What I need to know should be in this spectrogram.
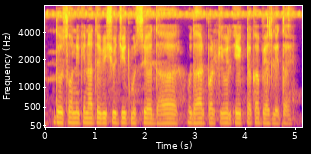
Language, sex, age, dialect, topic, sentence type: Hindi, male, 56-60, Awadhi Bundeli, banking, statement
